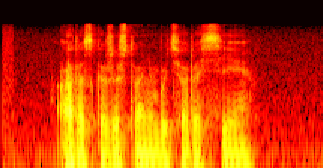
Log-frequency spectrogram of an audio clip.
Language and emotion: Russian, neutral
